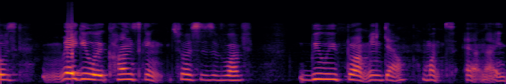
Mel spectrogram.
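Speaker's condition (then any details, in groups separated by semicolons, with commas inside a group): Cerebral palsy; able to articulate and speak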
